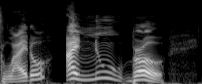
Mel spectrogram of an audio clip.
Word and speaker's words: Lidl: Am I pronouncing it correctly, too? People say it's little, but I'm not going to call it little.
